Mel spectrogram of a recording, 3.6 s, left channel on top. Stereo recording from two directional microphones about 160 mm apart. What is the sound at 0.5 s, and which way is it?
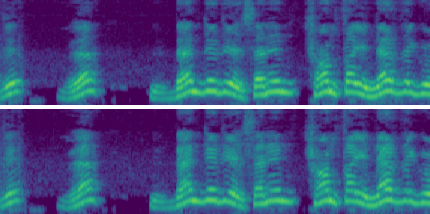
A man's voice, 15° right (ahead or behind).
